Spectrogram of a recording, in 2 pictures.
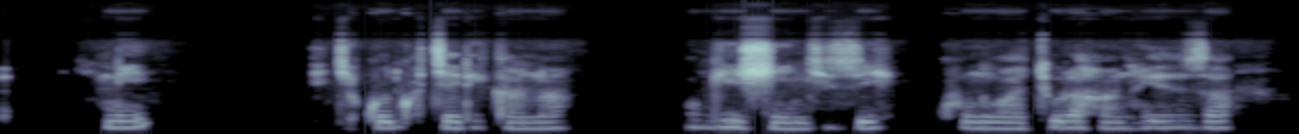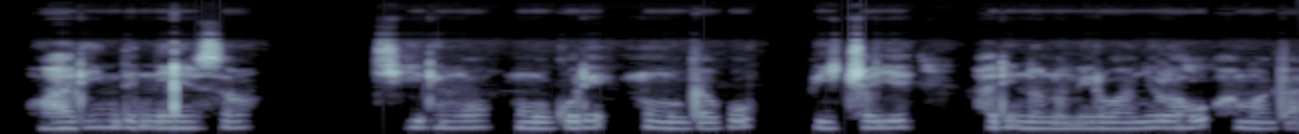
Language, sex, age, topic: Kinyarwanda, male, 25-35, finance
